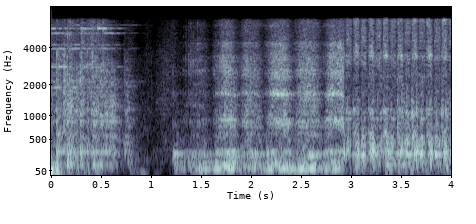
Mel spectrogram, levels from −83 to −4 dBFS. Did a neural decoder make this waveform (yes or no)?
no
